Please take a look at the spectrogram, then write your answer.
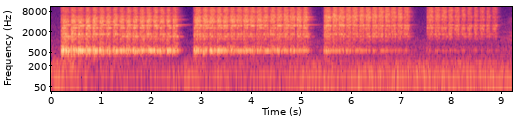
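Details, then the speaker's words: Hand-lapping a valve with lapping compound into its seat on a 6.0 LS (317) cylinder head during a valve job: four bursts of gritty, rasping grinding, pitch changing as the valve seats; lifted and redone about five times. "I've been picking mine up about 5 times and redoing it about 5 times, so as soon as you pick it up and start over again, you're going to hear that grinding noise until it goes all the way back down, until it's seated all the way."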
